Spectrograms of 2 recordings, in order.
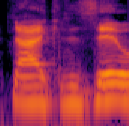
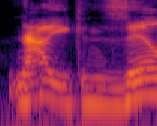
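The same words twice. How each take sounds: First: It is said in a Cockney accent. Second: It is said in a plain, non-Cockney accent. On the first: The speaker calls it right. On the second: The speaker calls it wrong.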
